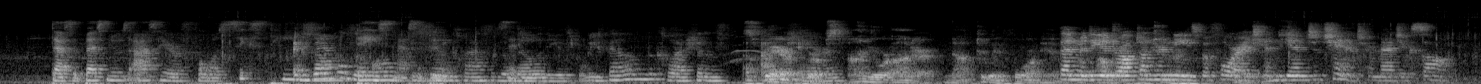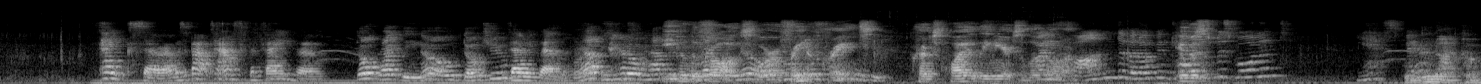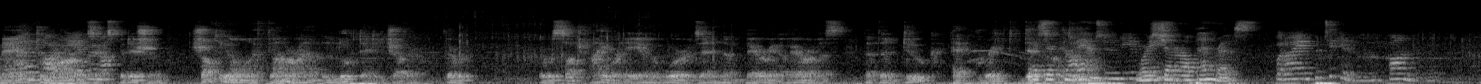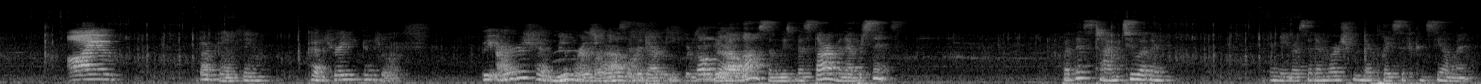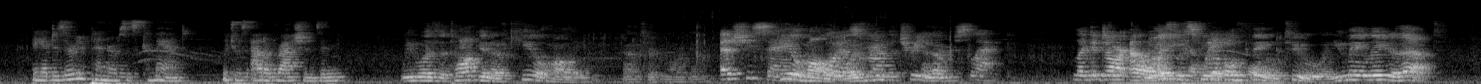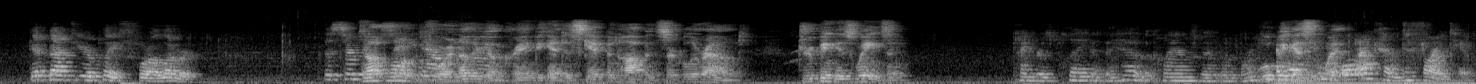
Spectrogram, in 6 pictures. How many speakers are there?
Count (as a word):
eight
